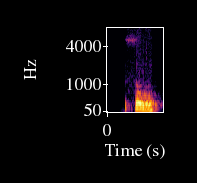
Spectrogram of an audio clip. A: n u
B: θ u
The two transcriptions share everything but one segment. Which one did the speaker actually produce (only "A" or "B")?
B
